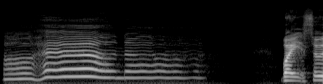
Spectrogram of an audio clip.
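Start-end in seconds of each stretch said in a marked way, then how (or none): 0.0-1.8 high, very slow drawn-out refusal; mock horrified. Streamer hearing boogeyman story, hammed-up horrified wail. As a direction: stretch it out like a hammed-up scaredy cat.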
